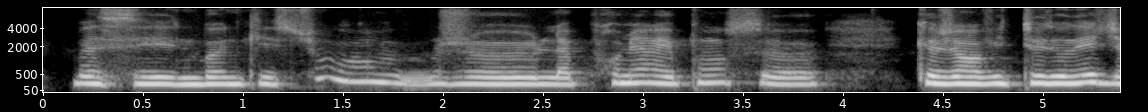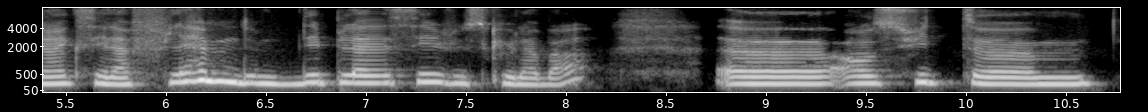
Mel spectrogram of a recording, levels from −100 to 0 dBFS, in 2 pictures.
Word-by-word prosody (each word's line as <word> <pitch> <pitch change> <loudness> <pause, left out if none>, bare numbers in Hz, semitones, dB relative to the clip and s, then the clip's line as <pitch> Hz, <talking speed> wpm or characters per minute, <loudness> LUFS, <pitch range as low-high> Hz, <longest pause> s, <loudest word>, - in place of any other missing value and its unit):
Bah, 215 -1 0
c'est 200 +1 -1
une 190 0 +1
bonne 200 0 +1
question, 200 - -7
hein, 265 -3 -3
mmh. 225 -4 -4
Je 195 -1 +1
la 195 -1 0
1re 230 +4 -2
réponse, 230 +2 -4
heu, 190 -2 -3 0.5
que 225 - +3
j'ai 210 +1 +4
envie 205 0 +4
de 200 - -7
te 225 +1 +2
donner, 215 +3 +4
je - - -3
dirais 210 0 0
que - - -13
c'est 220 -3 -1
la 190 -1 0
flemme 265 +7 +5
de 220 -2 0
me 210 - +3
déplacer 230 +3 -1
jusque 215 -1 -6
là-bas, 195 - -5 0.6
heu, 205 0 +2
ensuite, 225 +2 -3
hem, 195 0 +1
210 Hz, 180 wpm, -22 LUFS, 200-230 Hz, 0.6 s, flemme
